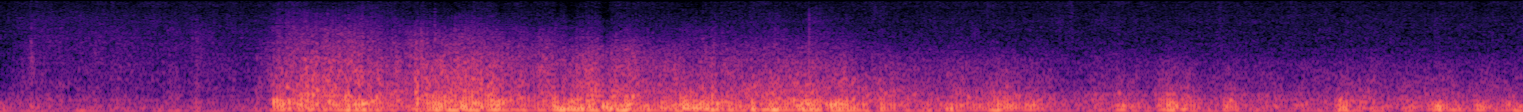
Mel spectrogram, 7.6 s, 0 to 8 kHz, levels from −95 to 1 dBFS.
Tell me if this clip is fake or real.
fake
